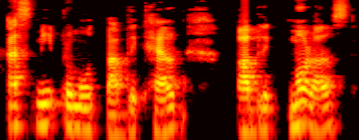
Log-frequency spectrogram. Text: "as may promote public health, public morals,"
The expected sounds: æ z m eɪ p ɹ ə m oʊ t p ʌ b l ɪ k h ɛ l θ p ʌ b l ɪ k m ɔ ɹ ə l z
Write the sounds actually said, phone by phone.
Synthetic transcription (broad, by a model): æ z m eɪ p ɹ ə m oʊ t p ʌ b l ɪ k h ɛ l t p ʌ b l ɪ k m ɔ ɹ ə l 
